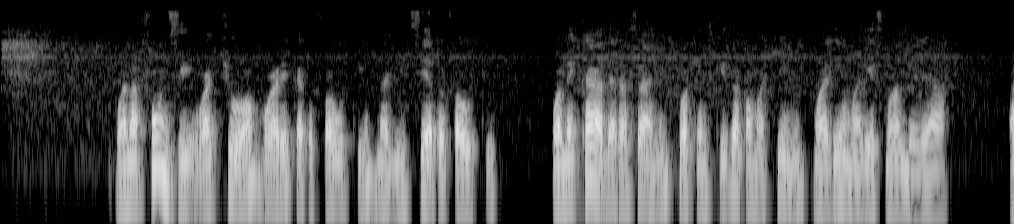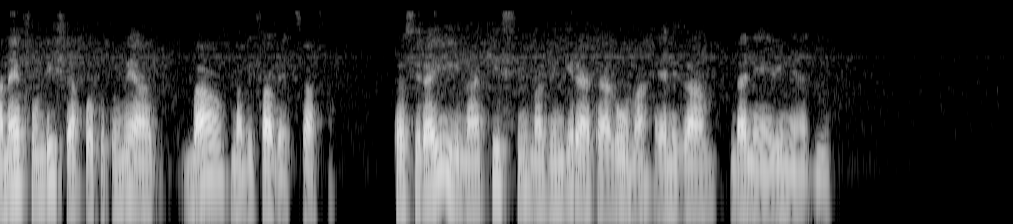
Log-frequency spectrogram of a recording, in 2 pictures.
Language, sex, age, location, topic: Swahili, male, 25-35, Dar es Salaam, education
